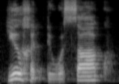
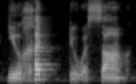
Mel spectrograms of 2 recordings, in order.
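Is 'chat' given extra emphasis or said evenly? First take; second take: evenly; emphasized. First: The syllable 'chat' gets no special emphasis. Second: The syllable 'chat' gets strong extra emphasis. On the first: The speaker calls it right. "when people say it, they should be saying" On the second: The speaker calls it wrong. "We put the emphasis on chat"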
